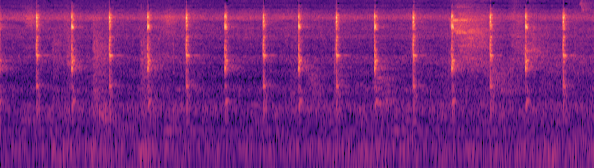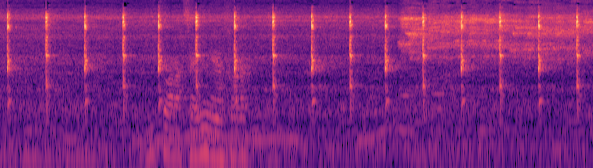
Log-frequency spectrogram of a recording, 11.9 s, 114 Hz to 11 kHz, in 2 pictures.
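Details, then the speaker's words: Mitsubishi Grandis recorded inside the cabin. Crisp, even ticks about 2.5 per second: the turn signal/hazard flasher working normally. "bunyi Saint pada Mitsubishi Grandis ini atau install bunyinya seperti ini kayak bunyi Saint itu pada mobil Ford gitu ya"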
